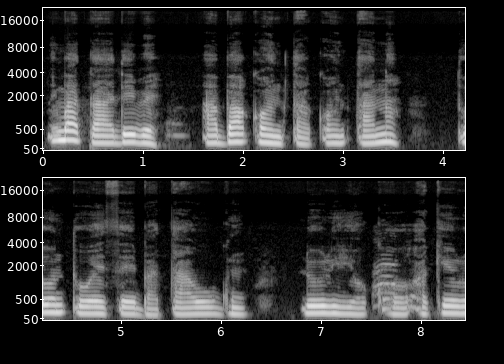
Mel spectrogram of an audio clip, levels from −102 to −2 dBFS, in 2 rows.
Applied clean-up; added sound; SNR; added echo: none; none; none; none.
